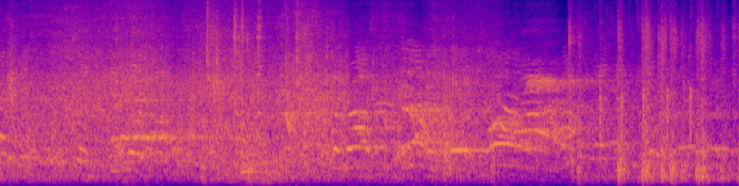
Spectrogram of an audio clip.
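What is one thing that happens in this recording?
Skates scrape across the ice in an echoing rink.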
